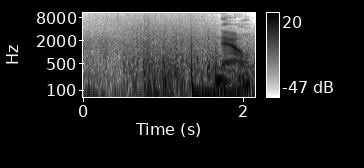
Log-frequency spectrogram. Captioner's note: thunder booming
